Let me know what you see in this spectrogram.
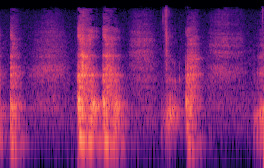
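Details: An adult woman demonstrates how to cough quietly, giving a series of about six short, soft, muffled coughs in a small room.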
